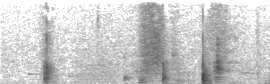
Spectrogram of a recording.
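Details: Chiropractic neck adjustment near the ears after deep breathing: a few brief sharp pops with faint rustling, joint cavitation.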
